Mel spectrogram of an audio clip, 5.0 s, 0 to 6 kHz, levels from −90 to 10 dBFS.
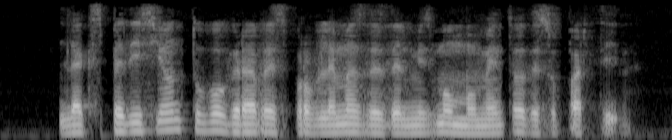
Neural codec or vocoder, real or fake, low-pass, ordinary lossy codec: none; real; 5.4 kHz; AAC, 24 kbps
